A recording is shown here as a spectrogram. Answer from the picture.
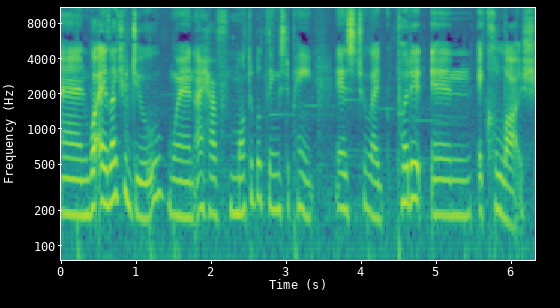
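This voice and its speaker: With a non-native accent, a woman speaks at medium pitch in a dark, mellow tone. Her pace is moderate and her intonation fairly even, on a very clean recording with a silent background. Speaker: digital artist. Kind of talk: tutorial voice-over. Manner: casual, rambling.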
